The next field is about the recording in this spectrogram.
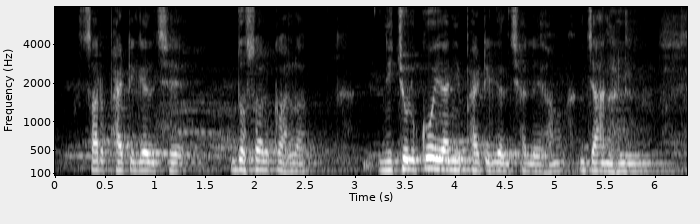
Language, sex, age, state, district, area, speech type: Maithili, male, 30-45, Bihar, Darbhanga, urban, spontaneous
